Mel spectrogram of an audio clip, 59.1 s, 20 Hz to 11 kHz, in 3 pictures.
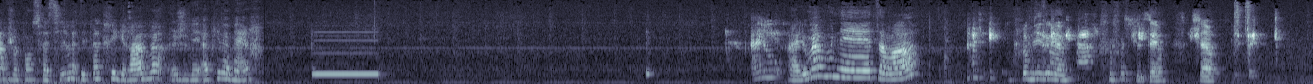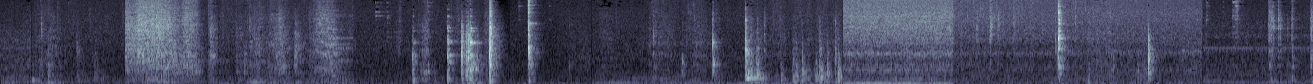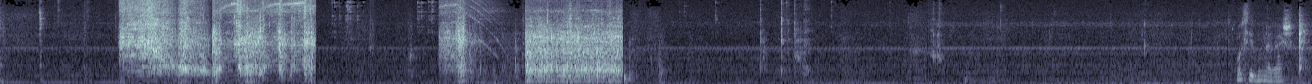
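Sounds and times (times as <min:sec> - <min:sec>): immersion blender running: 0:32.4 - 0:34.0, 0:41.2 - 0:44.2, 0:46.0 - 0:48.8.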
